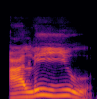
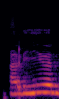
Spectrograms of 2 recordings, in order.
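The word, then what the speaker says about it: عليٌّ: Apa pertimbangannya u tidak pakai tanwin aliyun? Apa pertimbangannya? Lupa. Iya. Salah, Pak Guru. Ini kita luar biasa ya. Salah juga kita pertimbangkan ya. Kalau kalau salah saja bisa kita pertimbangkan berarti apalagi benar gitu ya. Gu aliun ya harusnya.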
